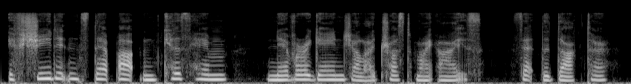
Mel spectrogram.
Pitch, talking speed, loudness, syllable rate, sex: 215 Hz, 170 wpm, -18 LUFS, 4.2 syllables/s, female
